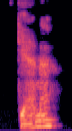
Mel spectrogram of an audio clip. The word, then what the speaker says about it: Kainai: So um so I'm from the Blood Reserve and we're also called like the uh Kainai but um, in Blackfoot it's pronounced "Gana," right? And so mm-hmm. just a lot of people just say Kainai, just yeah.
